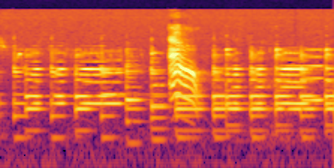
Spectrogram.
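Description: Game death sound effect in the iPhone game Bounce On: a rapid string of loud, close cartoon meows, about a dozen short tonal calls with one longer rising-falling yowl in the middle, no talking.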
